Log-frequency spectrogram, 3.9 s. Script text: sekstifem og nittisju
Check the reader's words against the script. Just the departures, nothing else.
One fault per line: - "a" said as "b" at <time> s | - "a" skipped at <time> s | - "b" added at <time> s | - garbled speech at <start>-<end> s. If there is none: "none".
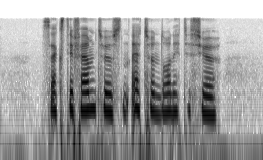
- "tusen ett hundre" added at 1.5 s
